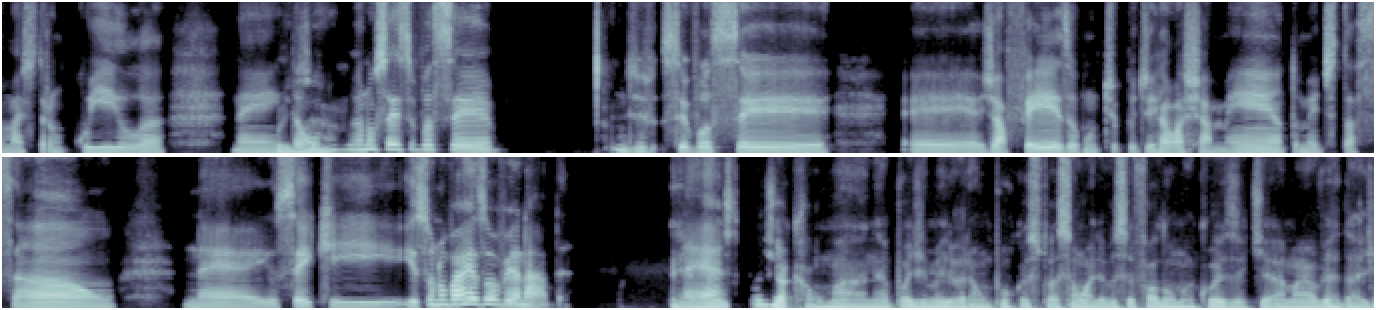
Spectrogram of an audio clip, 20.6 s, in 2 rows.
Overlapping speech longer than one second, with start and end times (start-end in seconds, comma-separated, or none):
none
